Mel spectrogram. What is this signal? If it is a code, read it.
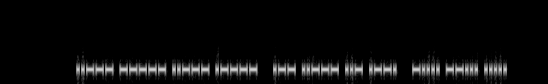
Morse code, heard as a keyed tone, about 50 wpm, 700 Hz. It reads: 2021 W2UP 675
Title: Worked All Europe DX Contest - QTC Exchange with Repeats - 50wpm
